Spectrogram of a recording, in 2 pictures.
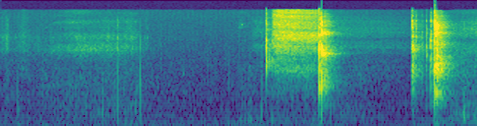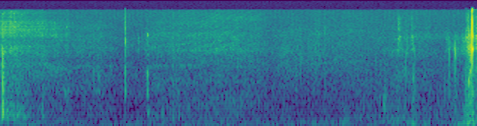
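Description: Beer can being opened: a short hiss of escaping gas about two seconds in, then two sharp clicks a second later.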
